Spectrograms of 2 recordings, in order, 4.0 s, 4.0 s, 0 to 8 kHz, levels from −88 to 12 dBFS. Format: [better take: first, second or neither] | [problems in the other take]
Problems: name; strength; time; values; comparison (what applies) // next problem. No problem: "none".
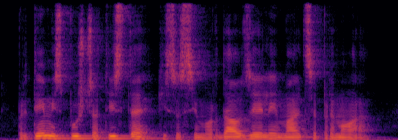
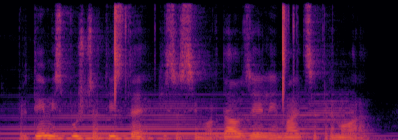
first | background sound (Bowed string instrument + Glass); 6 dB below the speech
